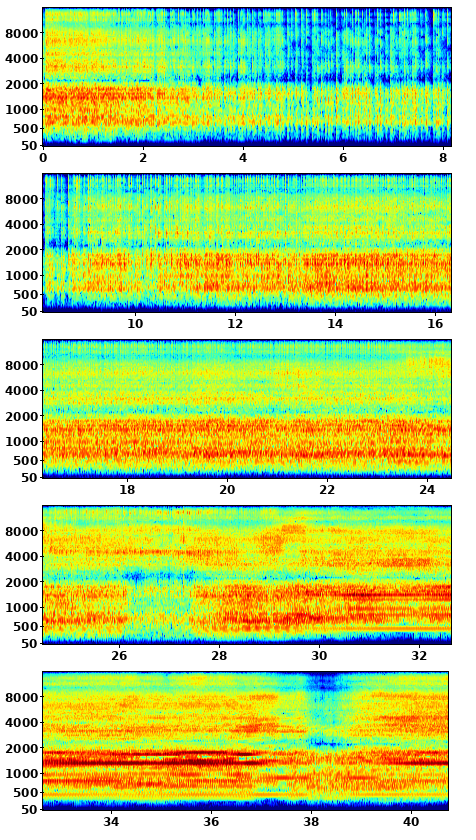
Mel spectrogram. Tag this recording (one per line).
breakup
distortion
electric
electricity
feedback
guitar
miniamp
overdrive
